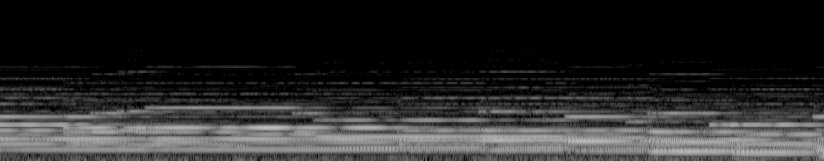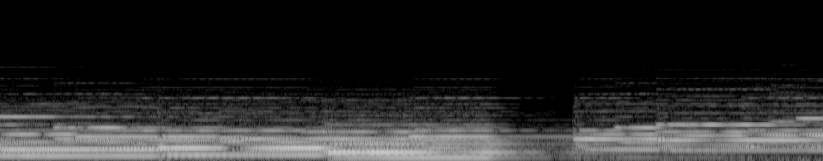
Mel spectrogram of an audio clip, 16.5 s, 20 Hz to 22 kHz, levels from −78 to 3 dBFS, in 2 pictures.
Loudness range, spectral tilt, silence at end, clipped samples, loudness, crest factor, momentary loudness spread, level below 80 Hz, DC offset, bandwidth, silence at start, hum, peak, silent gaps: 4 LU; -10.5 dB/octave; 0 s; under 0.1%; -23 LUFS; 14 dB; 6 LU; -46 dBFS; under 0.1%; 5 kHz; 0 s; none; -8 dBFS; none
